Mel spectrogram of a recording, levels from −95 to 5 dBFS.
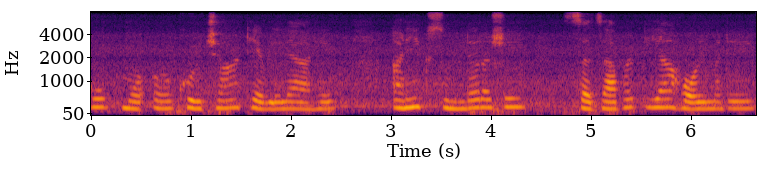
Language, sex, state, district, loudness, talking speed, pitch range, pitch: Marathi, female, Maharashtra, Sindhudurg, -24 LUFS, 115 wpm, 200-235 Hz, 215 Hz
